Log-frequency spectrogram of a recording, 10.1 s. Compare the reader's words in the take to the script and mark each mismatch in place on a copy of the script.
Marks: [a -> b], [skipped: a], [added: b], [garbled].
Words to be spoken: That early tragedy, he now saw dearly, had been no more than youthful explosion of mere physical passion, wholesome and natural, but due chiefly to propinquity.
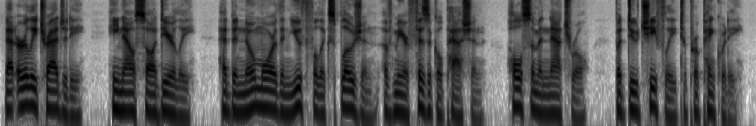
That early tragedy, he now saw dearly, had been no more than youthful explosion of mere physical passion, wholesome and natural, but due chiefly to propinquity.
